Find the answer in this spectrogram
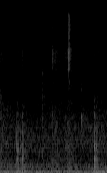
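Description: Faint handling sounds of a folding knife being picked up off a bamboo mat: a few soft taps and one sharper click about one and a half seconds in.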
